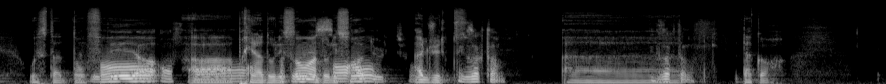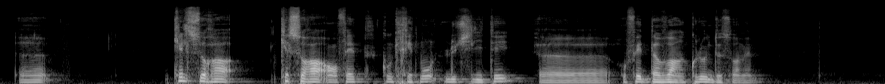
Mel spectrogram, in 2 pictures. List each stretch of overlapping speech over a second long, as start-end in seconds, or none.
0.8-4.8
